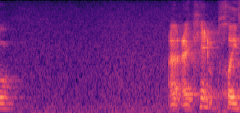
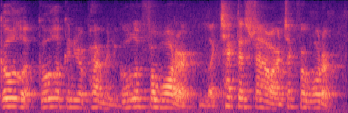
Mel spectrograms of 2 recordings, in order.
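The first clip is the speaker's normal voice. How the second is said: higher, louder, rushed neighbor with halting English; neighbor's voice; 8 semitones higher, 3 dB louder than usual. Retold or imitated. Imitating the neighbor insisting he look for water, higher. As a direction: urge him to go look, pushing in broken English. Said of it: "I'm trying to do his voice".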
